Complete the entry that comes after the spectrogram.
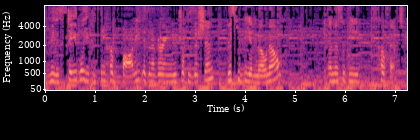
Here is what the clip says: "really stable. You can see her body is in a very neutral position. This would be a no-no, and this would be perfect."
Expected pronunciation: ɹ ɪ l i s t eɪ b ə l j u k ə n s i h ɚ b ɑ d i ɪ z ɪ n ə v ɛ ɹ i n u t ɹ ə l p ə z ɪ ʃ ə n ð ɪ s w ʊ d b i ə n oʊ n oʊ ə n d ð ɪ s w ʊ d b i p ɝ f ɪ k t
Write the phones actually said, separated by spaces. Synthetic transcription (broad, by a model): ɹ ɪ l i s t eɪ b l j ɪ k ə n s i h ɚ b ɑ d i ɪ z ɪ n ə v ɛ ɹ i n u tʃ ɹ l p ə z ɪ ʃ ə n ð ɪ s w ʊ d b i ə n oʊ n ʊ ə n ð ɪ s w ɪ d b i p ɝ f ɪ k t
